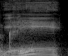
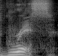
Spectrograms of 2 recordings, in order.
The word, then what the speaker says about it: Gris: developers behind Greece or GRE again no idea how to pronounce it I say G I always get yelled at and it's like it's Gris dummy like whatever okay it's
